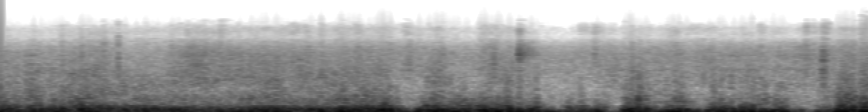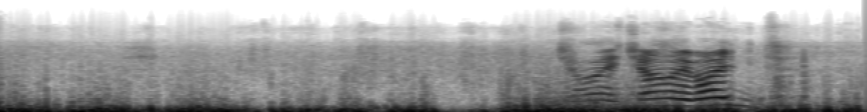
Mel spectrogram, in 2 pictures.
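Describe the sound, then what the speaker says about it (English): Chilly mountain wind on the Applecross Corbetts, Sgurr a' Chaorachain and Beinn Bhan, rumbles and buffets the microphone continuously, with a voice speaking briefly near the end. "Chilly wind."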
